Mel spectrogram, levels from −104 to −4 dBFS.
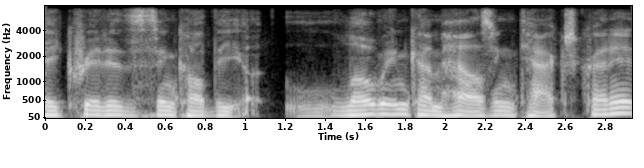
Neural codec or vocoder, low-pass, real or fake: none; 7.2 kHz; real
